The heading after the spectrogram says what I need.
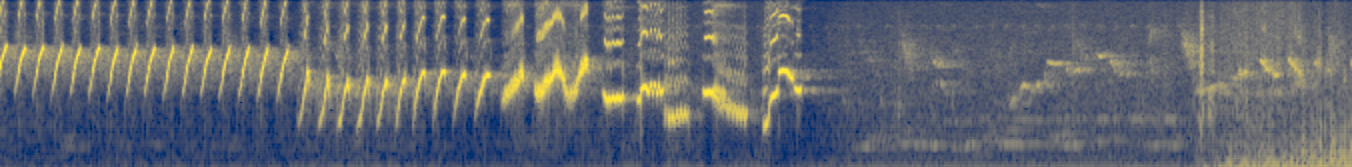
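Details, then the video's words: White-rumped shama giving a long song, used in training to provoke other shamas: a fast run of about twenty identical upslurred notes, then quicker rising notes and varied whistles, followed by quiet and a sudden loud rushing noise. "Luyện giọng dây dài cho lửa.chòe lửa đập tạch kéo dây hay. ép giọng kích lửa hiệu quả.tạch đánh đuôi"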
